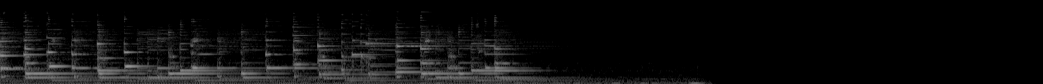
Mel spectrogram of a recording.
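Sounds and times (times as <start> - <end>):
music box with zither: 0.0 - 5.7.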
